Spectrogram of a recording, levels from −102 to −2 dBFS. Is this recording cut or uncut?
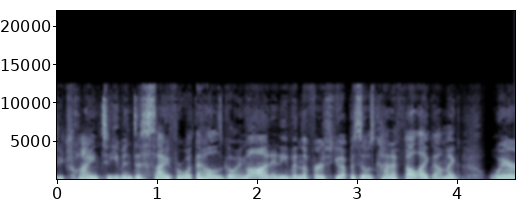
uncut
